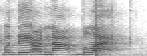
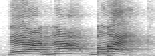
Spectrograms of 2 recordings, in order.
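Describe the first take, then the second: First: Said in the usual way. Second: Slow down and hammer every word; emphatic insistence. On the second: Real, not acted. Telling viewers firmly, loud slow emphatic insistence.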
